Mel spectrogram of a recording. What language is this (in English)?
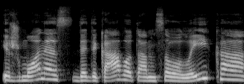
Lithuanian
